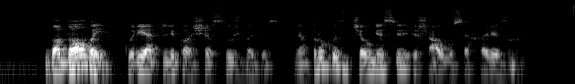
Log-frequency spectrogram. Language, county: Lithuanian, Utena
